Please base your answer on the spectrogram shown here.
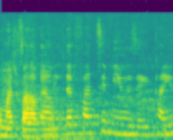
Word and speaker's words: Fatimusiq: It's Fatty Music. You can stream my song on all musical platforms. And you can follow me on YouTube, okay. Fatty Music.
